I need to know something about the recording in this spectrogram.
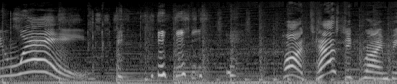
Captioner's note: chuckles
